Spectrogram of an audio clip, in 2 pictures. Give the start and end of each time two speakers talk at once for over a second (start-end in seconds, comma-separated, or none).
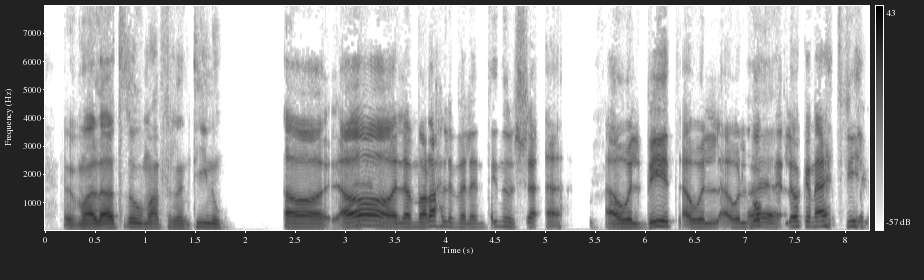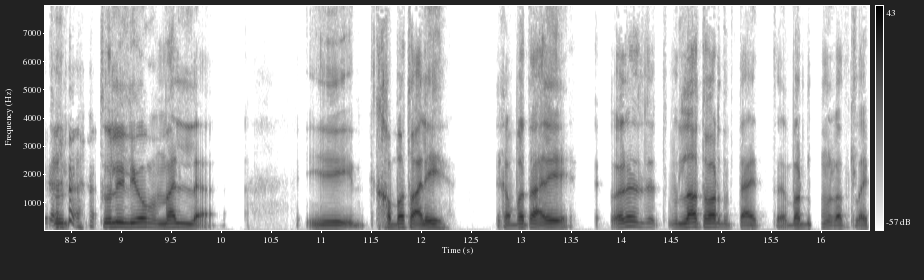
none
